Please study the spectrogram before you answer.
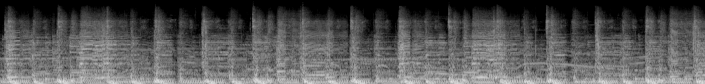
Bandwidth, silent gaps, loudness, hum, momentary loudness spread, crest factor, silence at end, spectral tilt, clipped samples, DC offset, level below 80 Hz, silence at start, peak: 15.5 kHz; none; -16 LUFS; none; 3 LU; 14 dB; 0 s; -5.5 dB/octave; under 0.1%; under 0.1%; -22 dBFS; 0 s; 0 dBFS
